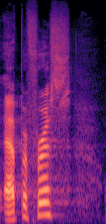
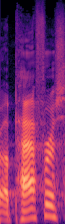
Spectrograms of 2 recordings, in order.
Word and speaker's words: Epaphras: The person who scholars believe did start this church was a guy by the name of Epaphras, or Epaphras, as some people might pronounce it, and we're going to hear about him in a little bit.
